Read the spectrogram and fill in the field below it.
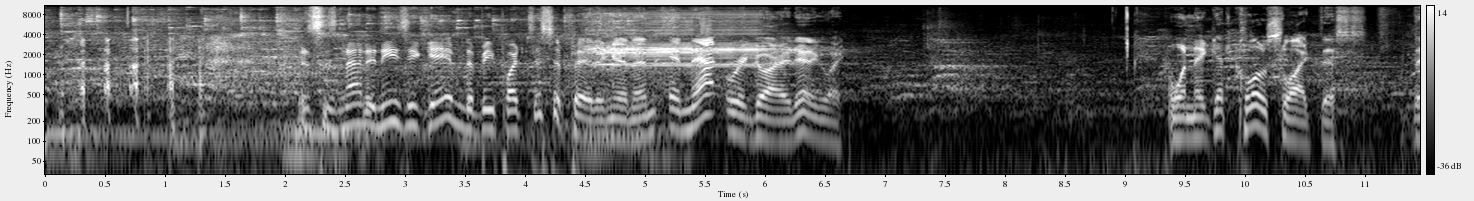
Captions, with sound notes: (both laughs) This is not an easy game to be participating in, (buzzer) and in that regard anyway. When they get close like this,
